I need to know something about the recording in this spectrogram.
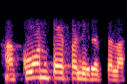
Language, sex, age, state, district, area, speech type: Kannada, male, 18-30, Karnataka, Shimoga, rural, conversation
